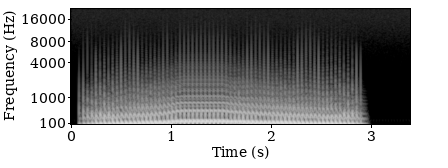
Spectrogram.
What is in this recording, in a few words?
FX, Drum Machines; Fricke Schlagzwerg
